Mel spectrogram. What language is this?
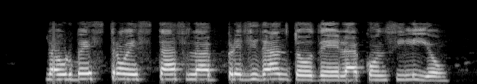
Esperanto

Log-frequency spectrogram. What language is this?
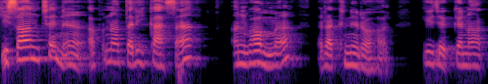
Maithili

